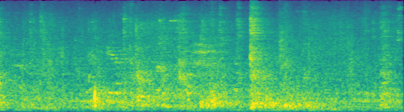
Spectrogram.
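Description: Several people getting up from their chairs in a large hall: chairs knocking and scraping, with shuffling and rustling. Two sharper knocks stand out, about a second in and about two and a half seconds in.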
